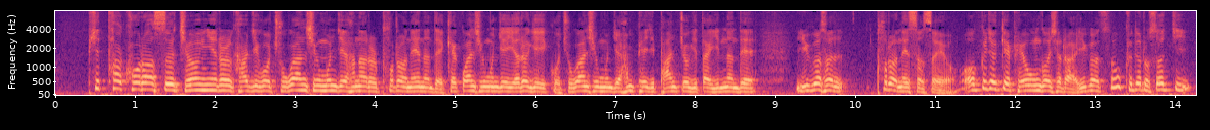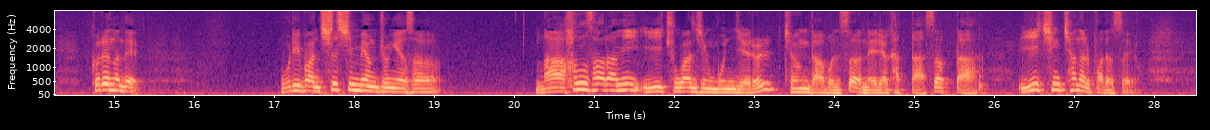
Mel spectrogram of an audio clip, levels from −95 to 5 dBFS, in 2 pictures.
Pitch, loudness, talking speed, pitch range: 155 Hz, -11 LUFS, 245 characters per minute, 130-190 Hz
